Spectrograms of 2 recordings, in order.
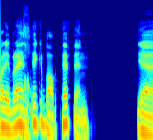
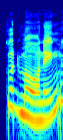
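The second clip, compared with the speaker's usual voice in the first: much higher, swooping sing-song; exaggerated greeting; 9 semitones higher, 3 dB louder, slower than usual. Streamer greeting a viewer over the top, high sing-song. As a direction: overdo the greeting with a big lilt.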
